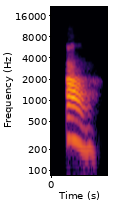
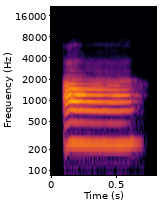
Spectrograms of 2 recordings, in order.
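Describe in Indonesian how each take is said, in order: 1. Nadanya jatuh tajam dan tegas. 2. Nadanya datar dan rata. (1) "seperti orang marah atau tegas" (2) "seperti kita se bicara seperti biasanya"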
